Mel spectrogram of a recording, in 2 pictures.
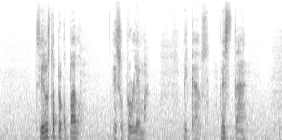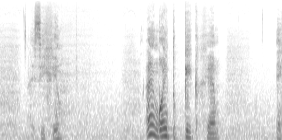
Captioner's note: speaking spanish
